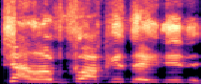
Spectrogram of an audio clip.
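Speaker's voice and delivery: high, ratty yell from the background. Imitating a wife heard yelling in the background of a phone call: imitating a ratty wife yelling in the background. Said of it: "just some ratty bitch in the back".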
